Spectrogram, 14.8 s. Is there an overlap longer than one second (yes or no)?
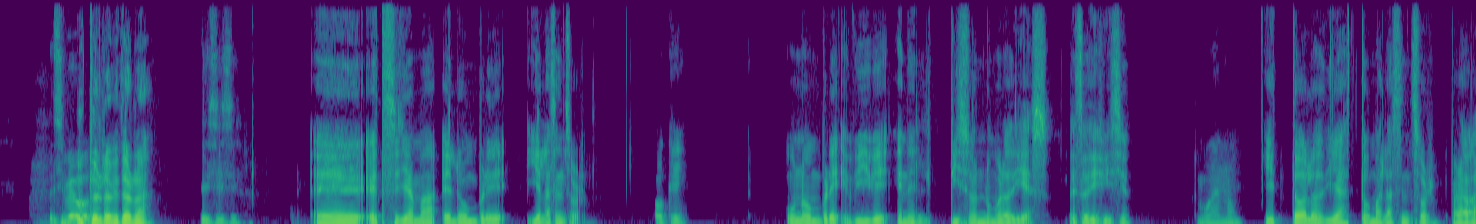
no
